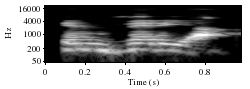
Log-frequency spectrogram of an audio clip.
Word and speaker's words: Nvidia: it's actually spelled NV D IE but it's pronounced Invidia I looked it up to myself I how to pronounce it Nvidia uh doesn't look like there's any other responses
